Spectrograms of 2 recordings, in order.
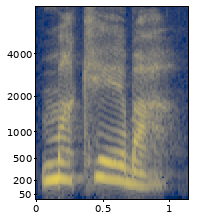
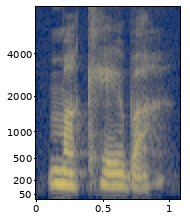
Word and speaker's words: Makeba: Makeba, Gogo says. Just three syllables. The ones I have only ever heard from her. Makeba.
